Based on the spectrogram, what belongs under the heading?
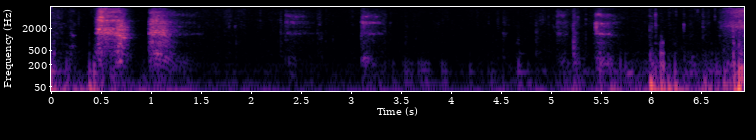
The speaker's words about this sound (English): Sorry, I'm going to have a little cough and a drink of water.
